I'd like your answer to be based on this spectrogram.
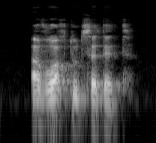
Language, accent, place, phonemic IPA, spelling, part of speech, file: French, France, Lyon, /a.vwaʁ tut sa tɛt/, avoir toute sa tête, verb, LL-Q150 (fra)-avoir toute sa tête.wav
- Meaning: to have one's wits about one, to have all one's marbles, to be all there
